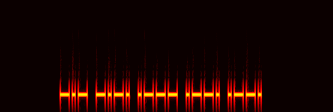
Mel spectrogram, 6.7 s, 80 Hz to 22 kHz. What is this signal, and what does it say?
Morse code, heard as a keyed tone, about 20 wpm, 700 Hz. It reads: KCJPP
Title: Code Groups - 5 Letters - 20wpm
